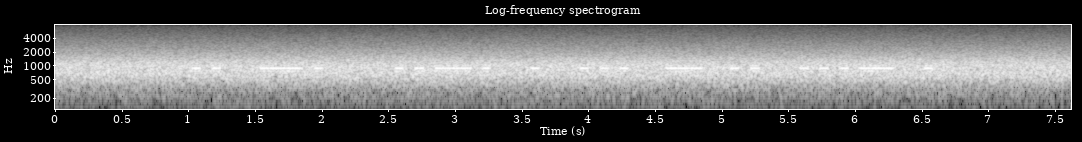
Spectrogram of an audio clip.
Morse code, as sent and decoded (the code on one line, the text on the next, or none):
.. -. / ..-. . ... - .. ...- .
IN FESTIVE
